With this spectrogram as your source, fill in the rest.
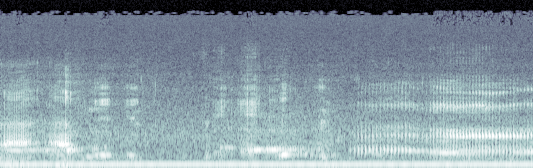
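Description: Sea lions groan and bellow close by.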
